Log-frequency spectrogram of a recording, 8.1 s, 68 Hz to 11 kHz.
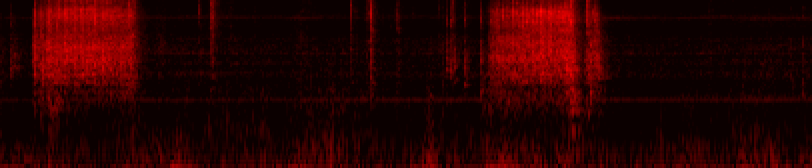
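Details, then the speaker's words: Mid-2000s budget PC optical drive trying to boot and read a CD-R: repeated disc spin-up whirs with seeking-head clicks between them, the drive struggling and failing to read the disc. "I heard it engage doesn't seem like it tried the cdrom boot but it also sounds like it's struggling it may not be capable of reading cdrs"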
